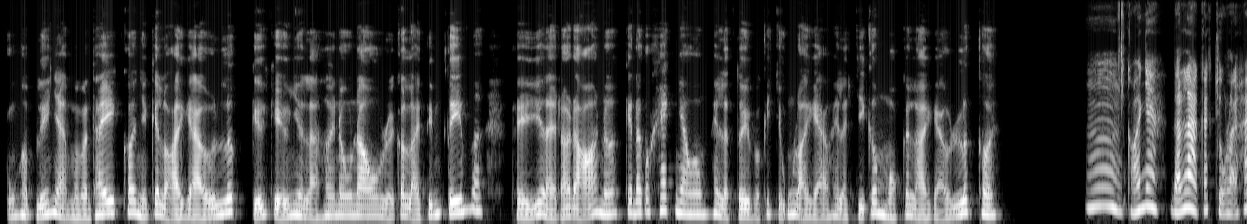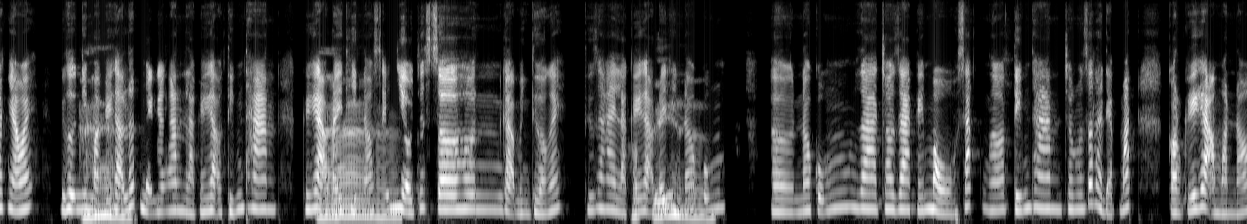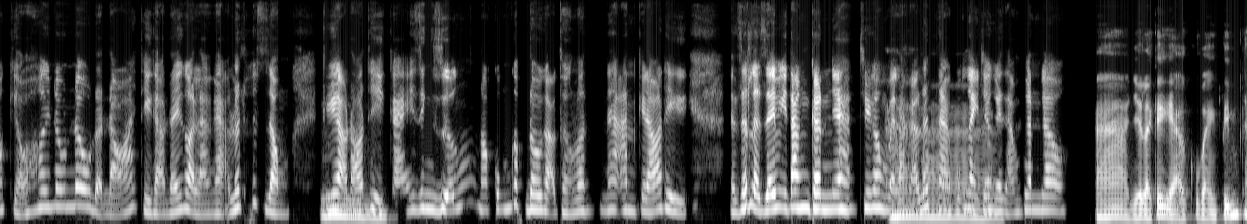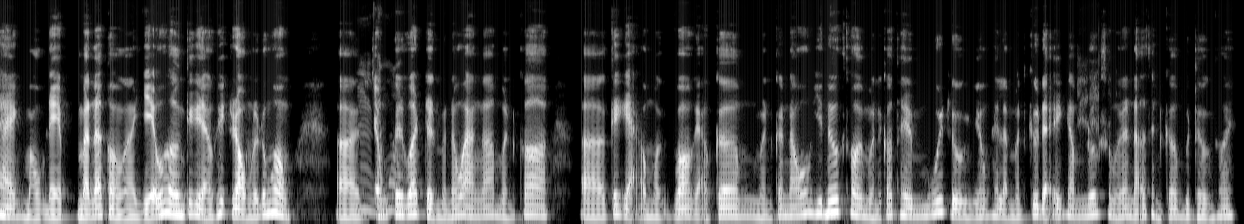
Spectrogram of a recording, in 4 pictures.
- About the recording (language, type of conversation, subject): Vietnamese, podcast, Bạn thường nấu món gì ở nhà?
- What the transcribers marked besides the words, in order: other background noise; static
